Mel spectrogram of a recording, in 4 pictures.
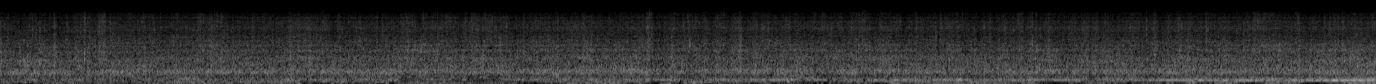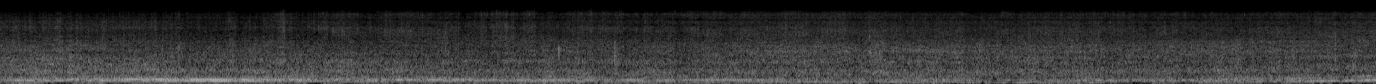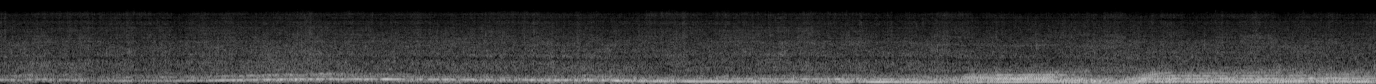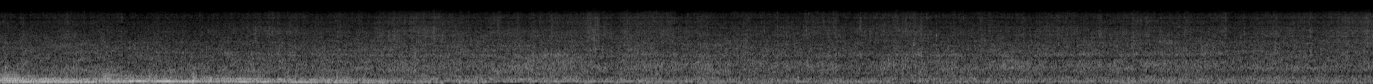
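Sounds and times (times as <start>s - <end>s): fountain water splashing: 0.0s - 55.0s
vehicle engine passing by: 11.5s - 49.2s.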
